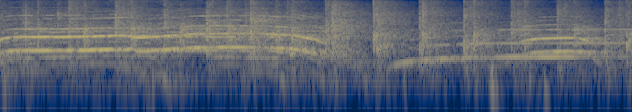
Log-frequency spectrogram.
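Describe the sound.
A small live audience of four people cheers and claps, giving continuous whoops and wavering hollers over a steady layer of clapping that stays loud throughout.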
